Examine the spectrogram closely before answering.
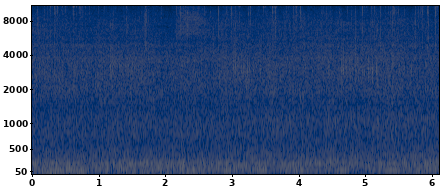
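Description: Wind buffeting the microphone: a steady low rumble with an even hiss above it and no clear pitch.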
